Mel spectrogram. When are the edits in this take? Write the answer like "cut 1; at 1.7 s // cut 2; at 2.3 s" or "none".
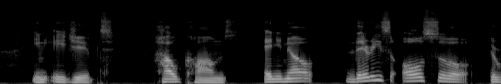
cut 1; at 2.5 s

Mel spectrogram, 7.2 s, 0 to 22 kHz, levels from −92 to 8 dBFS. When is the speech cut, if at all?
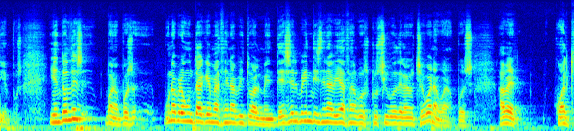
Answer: none

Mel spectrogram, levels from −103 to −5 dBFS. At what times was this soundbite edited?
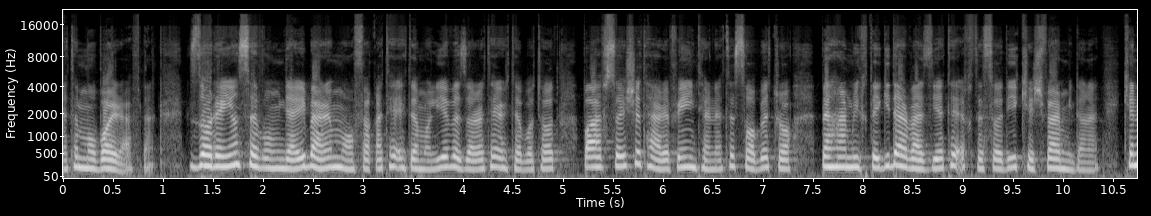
cut 1; at 1.2 s

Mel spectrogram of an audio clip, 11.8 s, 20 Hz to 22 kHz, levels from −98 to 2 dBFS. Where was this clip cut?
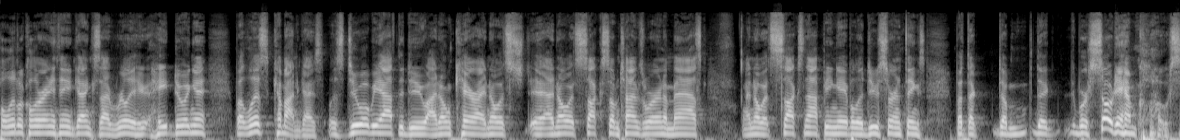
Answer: none

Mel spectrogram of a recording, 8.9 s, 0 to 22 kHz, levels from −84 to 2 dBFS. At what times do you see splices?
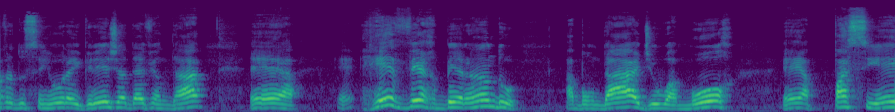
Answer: cut 1; at 6.5 s

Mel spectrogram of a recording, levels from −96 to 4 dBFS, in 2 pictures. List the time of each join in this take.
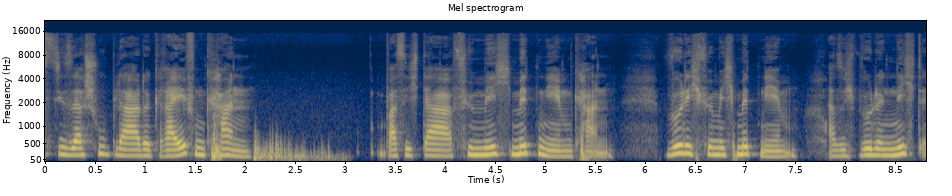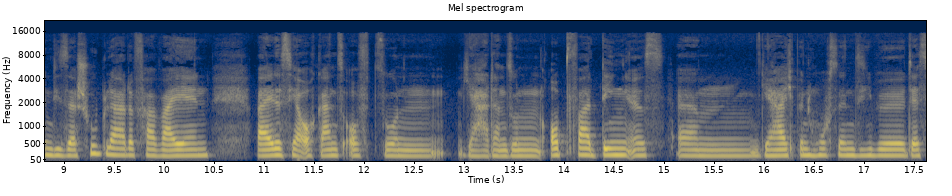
cut 1; at 7.8 s // cut 2; at 15.1 s

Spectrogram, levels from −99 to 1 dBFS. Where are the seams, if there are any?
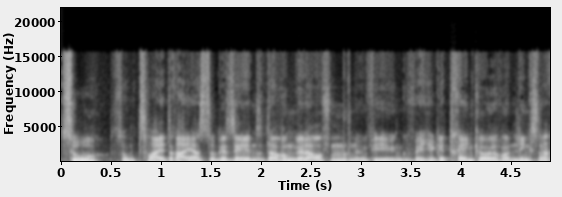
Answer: cut 1; at 2.9 s

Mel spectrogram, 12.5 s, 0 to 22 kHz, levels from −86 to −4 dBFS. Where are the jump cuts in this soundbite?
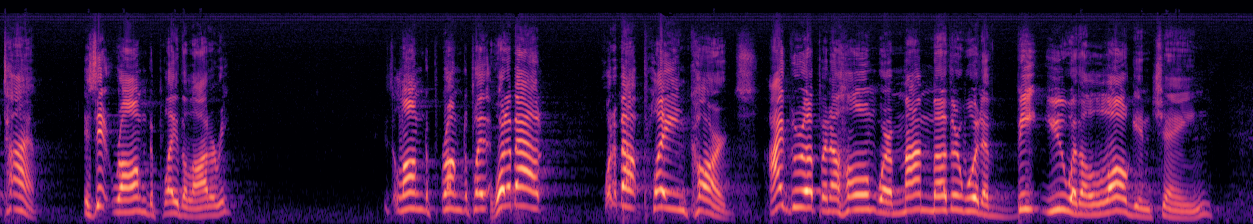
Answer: cut 1; at 4.9 s // cut 2; at 7.6 s

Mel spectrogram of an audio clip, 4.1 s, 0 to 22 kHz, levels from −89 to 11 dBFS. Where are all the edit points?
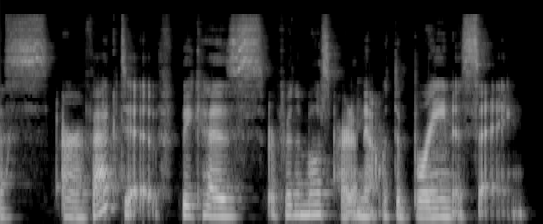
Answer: cut 1; at 2.7 s

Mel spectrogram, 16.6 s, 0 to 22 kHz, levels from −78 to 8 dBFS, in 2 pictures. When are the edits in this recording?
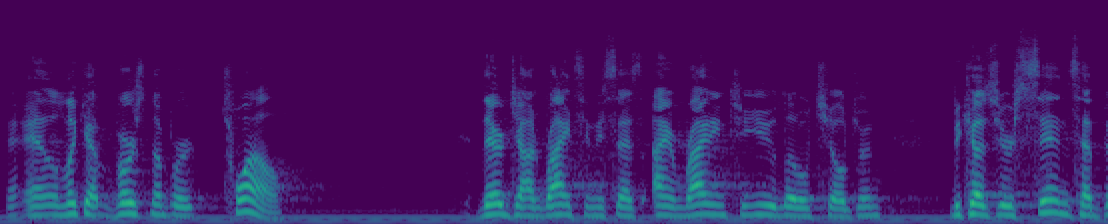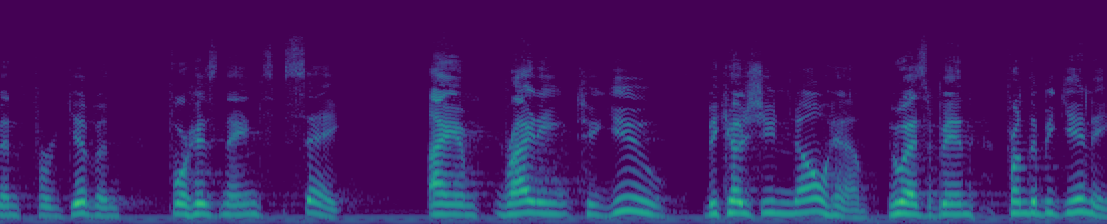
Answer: cut 1; at 13.5 s // cut 2; at 14.9 s

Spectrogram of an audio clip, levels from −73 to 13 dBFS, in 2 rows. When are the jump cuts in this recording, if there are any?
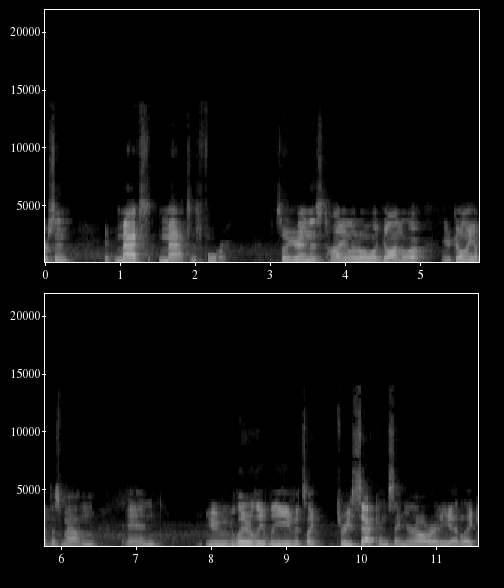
none

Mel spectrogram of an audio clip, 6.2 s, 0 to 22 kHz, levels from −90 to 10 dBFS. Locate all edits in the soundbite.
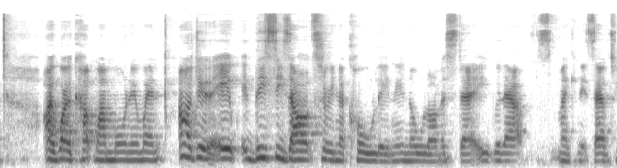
none

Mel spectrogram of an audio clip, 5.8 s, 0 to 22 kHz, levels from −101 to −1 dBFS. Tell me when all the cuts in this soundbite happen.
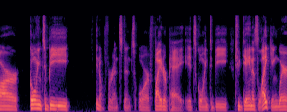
cut 1; at 2.1 s // cut 2; at 4.7 s

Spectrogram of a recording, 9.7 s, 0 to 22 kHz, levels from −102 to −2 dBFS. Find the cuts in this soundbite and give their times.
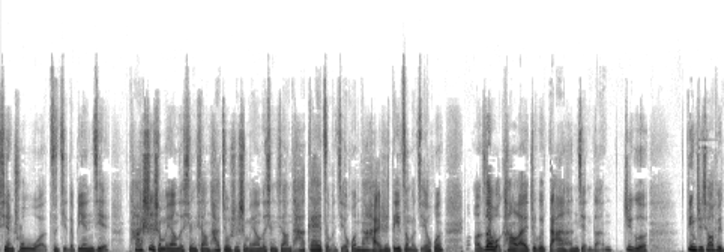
cut 1; at 1.6 s // cut 2; at 6.2 s

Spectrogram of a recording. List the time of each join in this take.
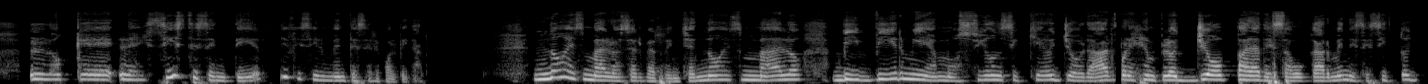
cut 1; at 2.8 s // cut 2; at 11.2 s

